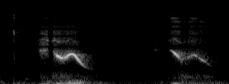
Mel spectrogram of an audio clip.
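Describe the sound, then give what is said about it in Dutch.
Two short whistled phrases imitating a golden oriole's fluting call, each a quick rising-and-falling warble, fairly loud with a pause between them and no talking. “Dus ik had eh, een paar keer het titel yoga gefloten. Hoe doe je dat?”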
